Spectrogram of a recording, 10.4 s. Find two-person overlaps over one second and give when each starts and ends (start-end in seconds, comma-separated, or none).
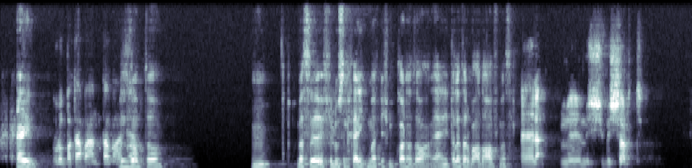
none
